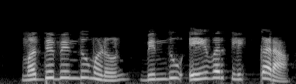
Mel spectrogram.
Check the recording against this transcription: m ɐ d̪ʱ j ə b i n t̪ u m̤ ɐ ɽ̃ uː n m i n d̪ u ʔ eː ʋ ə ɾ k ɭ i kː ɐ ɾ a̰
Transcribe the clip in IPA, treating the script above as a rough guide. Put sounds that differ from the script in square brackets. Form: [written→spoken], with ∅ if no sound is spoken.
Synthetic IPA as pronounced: m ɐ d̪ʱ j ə b i n [t̪→d̪] u m̤ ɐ ɽ̃ uː n [m→b] i n d̪ u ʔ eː ʋ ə ɾ k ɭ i kː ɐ ɾ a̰

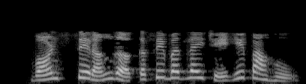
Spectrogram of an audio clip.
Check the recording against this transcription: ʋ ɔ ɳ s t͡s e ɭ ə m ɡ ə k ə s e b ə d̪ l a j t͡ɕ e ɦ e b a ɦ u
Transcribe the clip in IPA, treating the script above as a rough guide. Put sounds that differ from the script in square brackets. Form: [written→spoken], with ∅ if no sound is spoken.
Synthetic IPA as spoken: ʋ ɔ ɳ s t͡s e [ɭ→ɾ] ə [m→ŋ] ɡ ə k ə s e b ə d̪ l a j t͡ɕ e ɦ e [b→p] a ɦ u

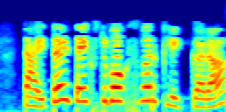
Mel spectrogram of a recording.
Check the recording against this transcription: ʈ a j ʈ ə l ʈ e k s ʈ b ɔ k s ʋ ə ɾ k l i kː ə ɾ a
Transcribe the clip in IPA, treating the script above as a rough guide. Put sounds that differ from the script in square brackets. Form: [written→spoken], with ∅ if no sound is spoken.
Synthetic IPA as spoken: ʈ a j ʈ ə l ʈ e k s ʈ b ɔ k s ʋ ə ɾ k l i kː ə ɾ a

